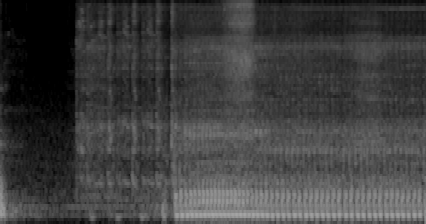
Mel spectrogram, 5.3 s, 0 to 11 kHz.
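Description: A 2024 Royal Enfield Himalayan 450 motorcycle starts up close by, a brief starter whir catching into a loud, steady, throbbing idle.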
